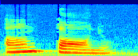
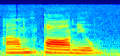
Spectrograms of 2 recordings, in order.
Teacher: Nós optamos pela escrita, ó, Antônio, com esse timbre do O fechado.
